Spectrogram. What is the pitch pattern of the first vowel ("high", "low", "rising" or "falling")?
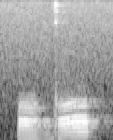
low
